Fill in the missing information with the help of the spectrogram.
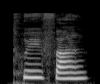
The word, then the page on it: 推翻: tuī fān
